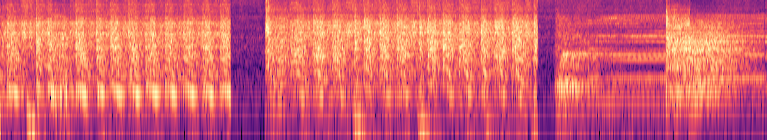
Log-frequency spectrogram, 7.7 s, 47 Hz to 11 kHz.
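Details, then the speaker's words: Built Subaru STI engine on first start: even, quick starter cranking in bursts with a loud bang, never catching; timing sounded off because the passenger-side ignition coil wiring had cylinders 1 and 3 swapped. "Also, it wasn't starting earlier because, and you hear that loud bang, it sounded like it was mistimed. The passenger side ignition coil wiring is flip-flopped. So I had cylinder 1 and 3 flopped."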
